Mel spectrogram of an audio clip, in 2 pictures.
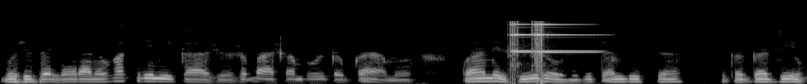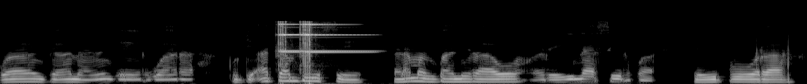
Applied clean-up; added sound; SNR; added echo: classical method Wiener filter.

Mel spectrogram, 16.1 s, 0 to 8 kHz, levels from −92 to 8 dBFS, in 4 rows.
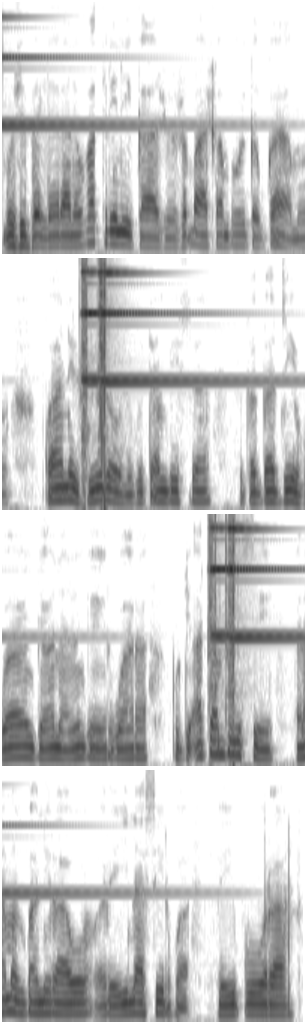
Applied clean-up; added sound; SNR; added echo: none; Bicycle bell; -2 dB; none.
